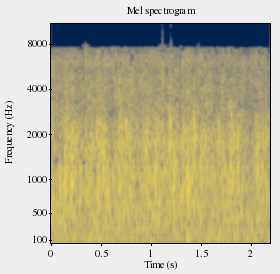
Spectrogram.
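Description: Large crowd clapping: a dense, steady patter of many hands.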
